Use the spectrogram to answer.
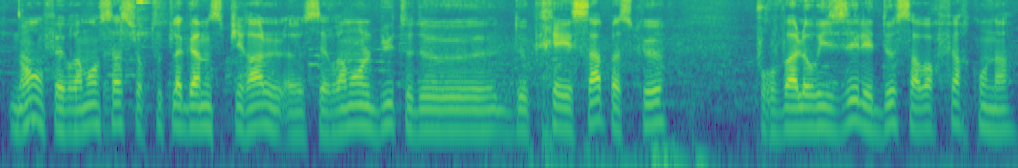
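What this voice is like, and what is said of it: Slight Alsatian French accent. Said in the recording (French): “j'ai un petit accent alsacien, je suis un peu dur de temps en temps”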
